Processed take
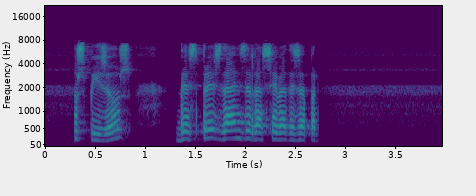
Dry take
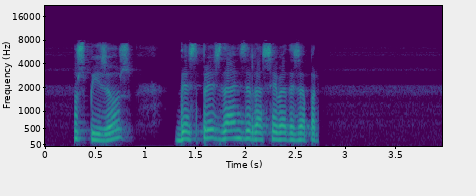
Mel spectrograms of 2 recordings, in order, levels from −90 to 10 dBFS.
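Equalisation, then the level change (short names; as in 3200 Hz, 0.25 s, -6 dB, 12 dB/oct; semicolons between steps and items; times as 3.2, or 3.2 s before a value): HPF 1100 Hz 12 dB/oct; dynamic EQ 1400 Hz, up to -6 dB, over -58 dBFS, Q 1.8; high shelf 5700 Hz -8 dB; +2.0 dB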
